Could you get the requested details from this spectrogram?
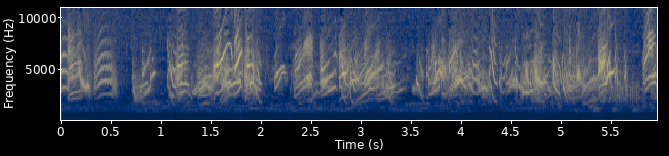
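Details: Twite chattering in quick successive bursts of high, twangy twitters, steady and busy throughout with only tiny pauses.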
